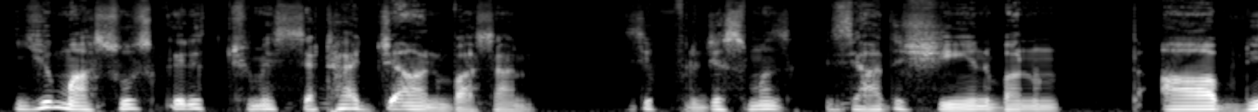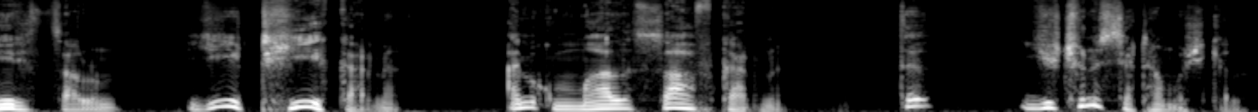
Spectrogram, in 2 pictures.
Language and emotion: Kashmiri, happy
